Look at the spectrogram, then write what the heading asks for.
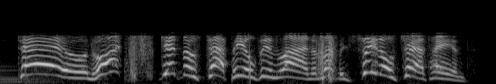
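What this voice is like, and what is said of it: Drill instructor impression. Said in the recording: “my impression of a drill instructor directing a musical”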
